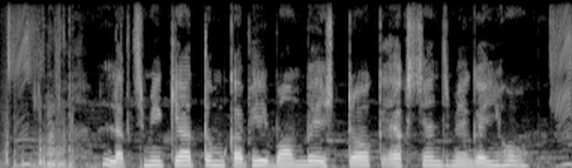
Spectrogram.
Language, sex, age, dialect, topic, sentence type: Hindi, male, 18-24, Kanauji Braj Bhasha, banking, statement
